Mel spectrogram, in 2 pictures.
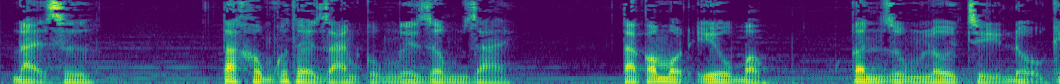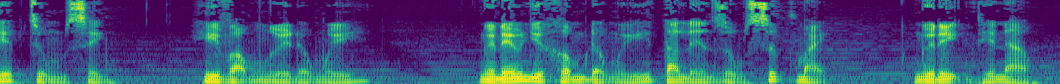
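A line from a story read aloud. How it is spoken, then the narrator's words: Cold old monk. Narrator (Vietnamese): Lão hòa thượng cầm đầu ... lạnh lùng nói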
